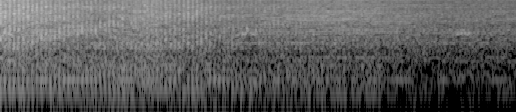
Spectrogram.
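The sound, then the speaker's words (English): A low, steady motorcycle engine drones with a throaty hum as a motorcycle patrol creeps through a square, easing slightly as it rolls slowly past and begins to fade. No voices accompany it. “As you gaze up at this spectacle, you are commanded to move out of the way as a motorcycle patrol creeps through the square.”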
